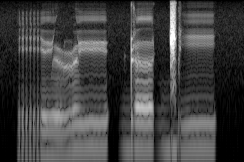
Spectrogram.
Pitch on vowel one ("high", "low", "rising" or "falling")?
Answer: low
